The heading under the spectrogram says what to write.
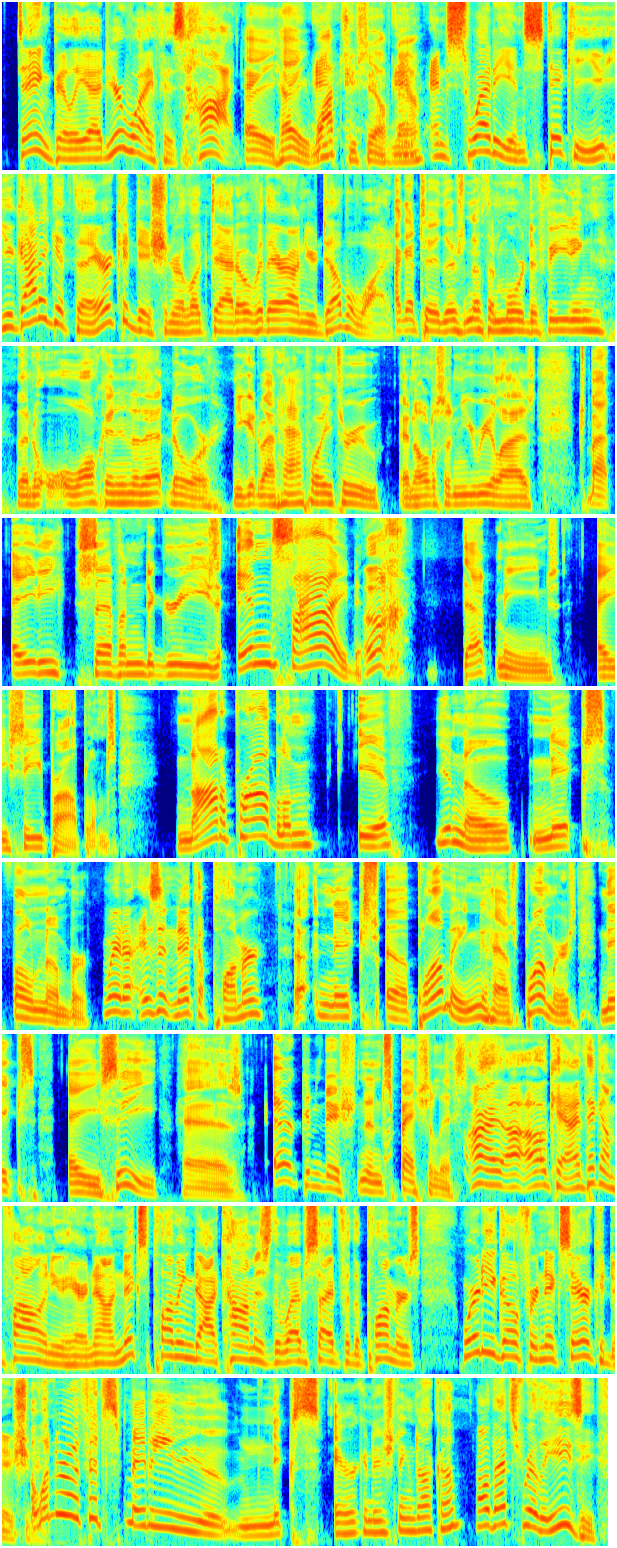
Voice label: RADIO AD; nicks plumbing radio ads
